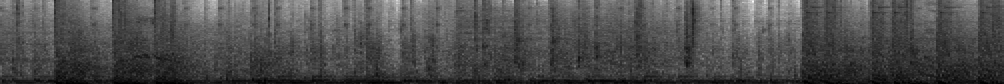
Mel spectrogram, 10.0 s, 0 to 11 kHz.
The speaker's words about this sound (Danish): Og vi skal lige høre et kort klip fra kapitel 2 fra 2017. Det er en skydescene i katakomberne i Rom, hvor John Wick han er på en særlig opgave.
